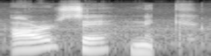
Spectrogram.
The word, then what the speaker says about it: arsenic: a chemical called arsenic it pronounced R say Nick and sounds like parsnip okay parsnip arsenic poisoned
